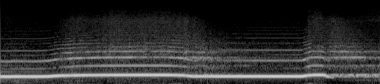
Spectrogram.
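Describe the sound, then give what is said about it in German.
A long, loud steam locomotive whistle on the locomotive's final run, ending at 17:12 on 29 October 1988, blows steadily for several seconds, its rich, reedy tone dipping slightly in pitch before cutting off near the end, with no talking. “Diese letzte Fahrt endet 17.12 Uhr am 29. Oktober 1988. Mit einem langen Pfiff”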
